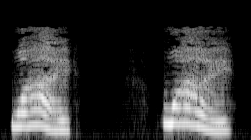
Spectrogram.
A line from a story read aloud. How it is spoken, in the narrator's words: sobbed as she sank to her knees and rocked back and forth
